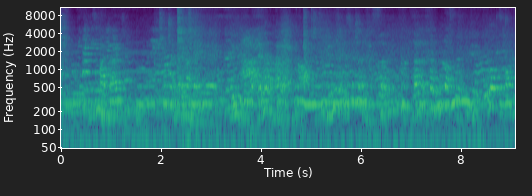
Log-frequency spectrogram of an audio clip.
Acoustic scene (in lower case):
cafe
